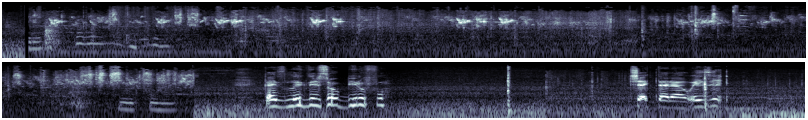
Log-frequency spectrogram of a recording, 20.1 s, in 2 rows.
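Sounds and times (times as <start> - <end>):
small birds chirping: 0.4 - 14.1.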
